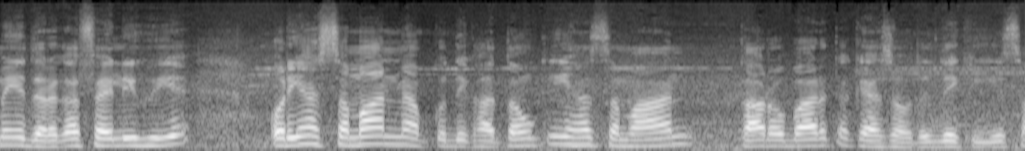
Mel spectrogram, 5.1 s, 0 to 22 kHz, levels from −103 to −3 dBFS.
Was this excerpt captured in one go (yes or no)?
yes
